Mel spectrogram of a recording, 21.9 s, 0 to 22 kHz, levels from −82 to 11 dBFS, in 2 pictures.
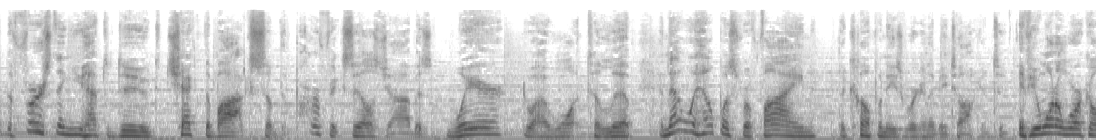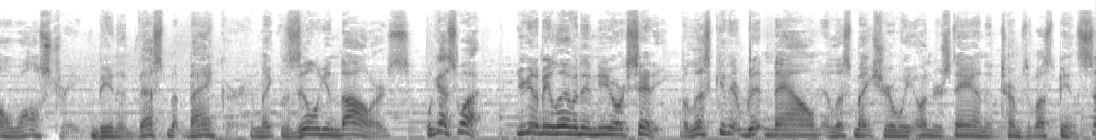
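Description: Electrical switching spikes at 2.44 s and 15.53 s are sharp snaps laid over the sound, peaking well below full scale, likely from a nearby switch arcing into the audio line.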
